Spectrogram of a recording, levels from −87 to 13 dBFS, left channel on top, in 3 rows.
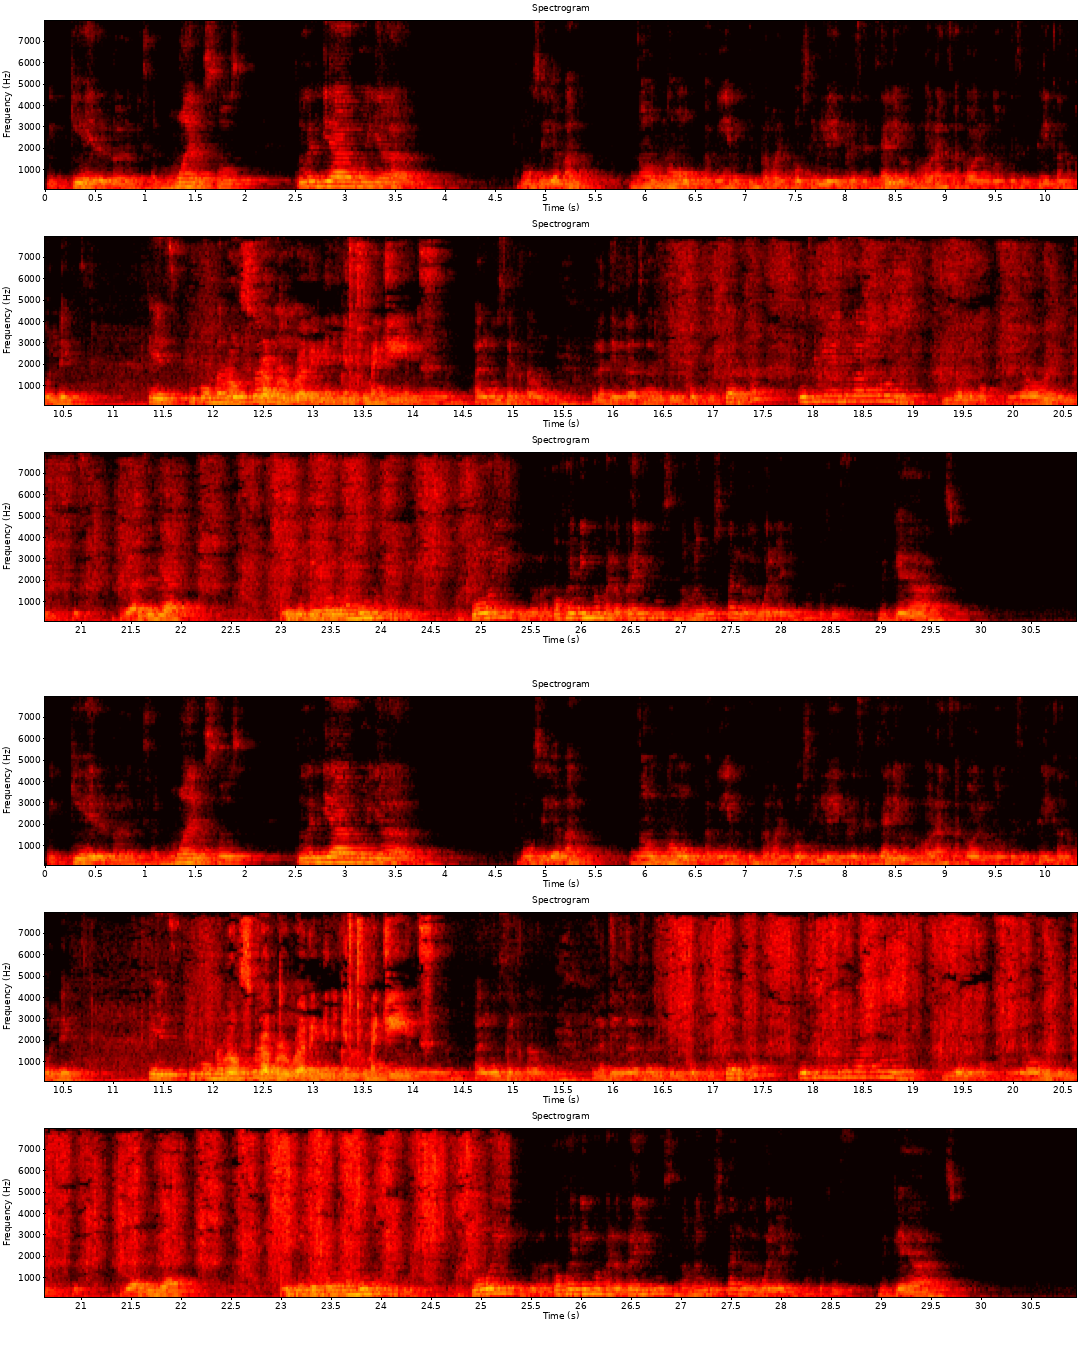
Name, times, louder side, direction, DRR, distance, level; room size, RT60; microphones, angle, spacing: voice 1, 0.0-1.9 2.5-3.8 4.7-5.4 5.8-10.6 11.3-17.5 17.8-21.0 21.4-22.1 23.0-24.4 24.7-28.6 28.9-29.7, equal, 25° left, -1 dB, 2.0 m, -32 dB
sound 1, 10.6-25.3, right 3 dB, 85° right, 1.0 m, -35 dB
12.0 x 5.9 x 5.9 m, 0.90 s
head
